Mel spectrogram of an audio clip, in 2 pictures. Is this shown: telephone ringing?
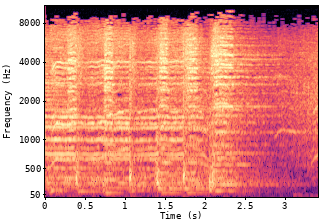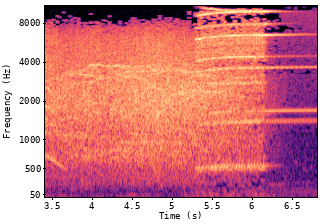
yes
